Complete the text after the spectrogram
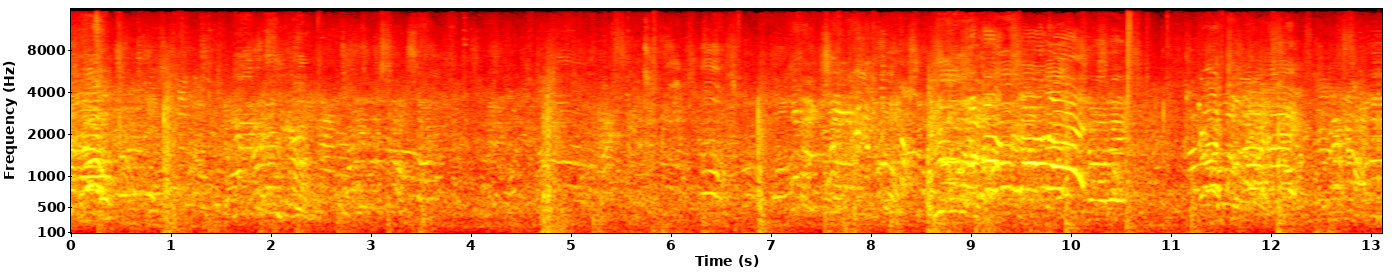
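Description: Boxing gloves thud against a boxer's body and head.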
